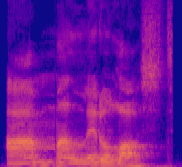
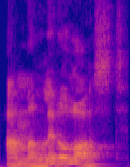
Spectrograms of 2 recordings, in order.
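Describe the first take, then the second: First: "I'm a" as a stretched "amma" before little lost; reduced, drawn out. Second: "I'm a little lost" as a quicker linked run; joined up. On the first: Teacher demonstrates the reduced form, slowly linked. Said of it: "você pode dizer am". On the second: Teacher repeats the reduced phrase, smoothly joined. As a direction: run "amma little lost" together, a little lower. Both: Shown as a demonstration.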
